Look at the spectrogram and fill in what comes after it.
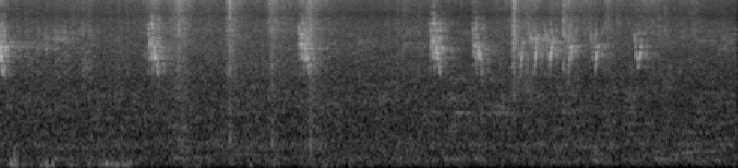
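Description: A bird chirping in short, high, downward-sliding notes spaced a second or so apart, with a quick run of notes about four and a half seconds in. A few soft low knocks come in the first second.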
